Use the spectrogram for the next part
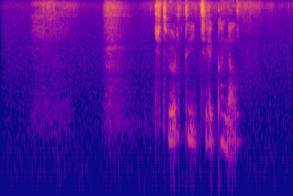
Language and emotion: Russian, sad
